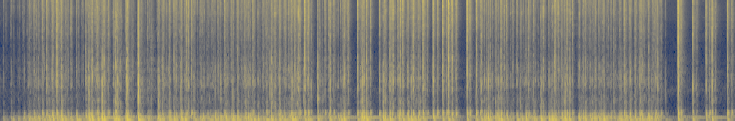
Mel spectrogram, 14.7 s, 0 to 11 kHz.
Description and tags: Typing Laptop Keyboard 4
Recording, Zoom, Stereo, Typing, Macbook, H1, Computer, Keyboard, Laptop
